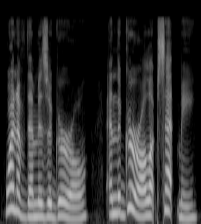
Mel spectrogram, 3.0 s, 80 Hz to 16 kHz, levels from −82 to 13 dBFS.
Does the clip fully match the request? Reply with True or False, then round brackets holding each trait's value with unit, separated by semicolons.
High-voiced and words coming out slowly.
False (235 Hz; 220 wpm)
